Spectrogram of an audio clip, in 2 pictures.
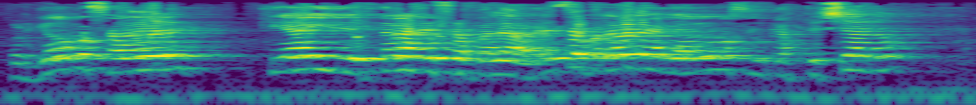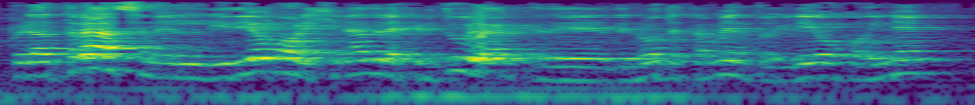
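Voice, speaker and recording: A man's voice: high voice, a little hiss or hum. A man with a Rioplatense Spanish accent leads a prayer and then teaches a Bible class, speaking earnestly and asking the class questions. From Argentina. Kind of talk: church class lecture with opening prayer. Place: church hall. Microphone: room recording from a distance. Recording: very echoey dull hall recording, distant.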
